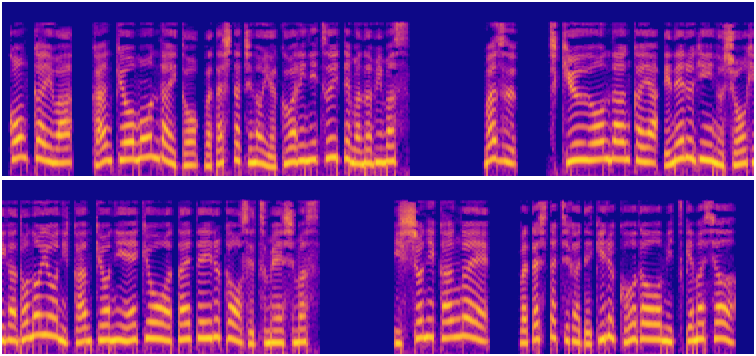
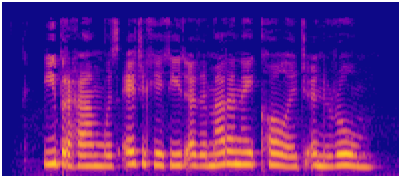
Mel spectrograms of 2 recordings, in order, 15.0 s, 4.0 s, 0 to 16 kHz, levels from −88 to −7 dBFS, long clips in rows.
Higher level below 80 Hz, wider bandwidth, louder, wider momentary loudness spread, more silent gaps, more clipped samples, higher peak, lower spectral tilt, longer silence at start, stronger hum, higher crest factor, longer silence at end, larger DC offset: first, -54 dBFS vs -72 dBFS; about the same, 10.5 kHz vs 11.5 kHz; first, -20 LUFS vs -25 LUFS; about the same, 5 LU vs 5 LU; first, 0.73-0.89 s, 4.09-4.79 s, 5.18-5.43 s, 10.70-11.42 s, 12.41-12.66 s vs none; neither; about the same, -8 dBFS vs -8 dBFS; second, -3.5 dB/octave vs -5.5 dB/octave; second, 0.1 s vs 0.4 s; neither; second, 12 dB vs 18 dB; about the same, 0.2 s vs 0.25 s; neither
